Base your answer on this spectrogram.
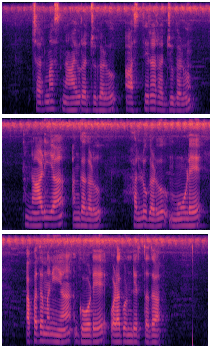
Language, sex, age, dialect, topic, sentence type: Kannada, male, 25-30, Central, agriculture, statement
